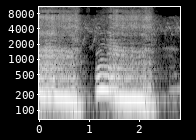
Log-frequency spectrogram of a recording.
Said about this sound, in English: It's not a walrus, no, and it's not an elephant. It's actually a lion.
